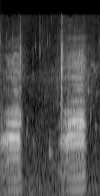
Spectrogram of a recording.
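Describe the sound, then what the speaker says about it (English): A cartoon duck quacks twice in a children's animated scene at a park pond, two short nasal calls separated by a brief pause, moderately loud and close with no talking. "Flop, that duck quacked at Hoppity"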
